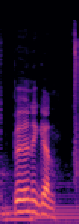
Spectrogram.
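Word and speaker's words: Bönigen: Now you told me earlier how to pronounce this, right? Bernegen.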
